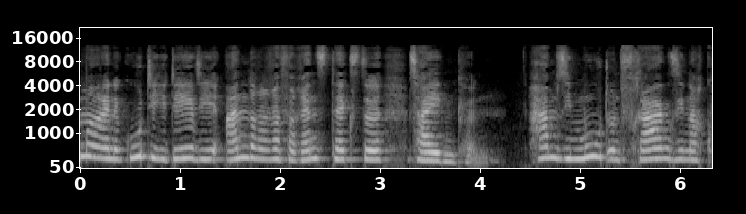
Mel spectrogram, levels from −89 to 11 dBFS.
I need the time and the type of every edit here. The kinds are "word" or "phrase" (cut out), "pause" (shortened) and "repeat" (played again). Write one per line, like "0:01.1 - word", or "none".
0:01.2 - word
0:03.3 - word
0:04.2 - pause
